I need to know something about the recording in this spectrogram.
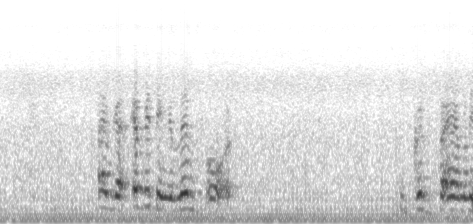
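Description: A man speaks with feeling, in short bursts.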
